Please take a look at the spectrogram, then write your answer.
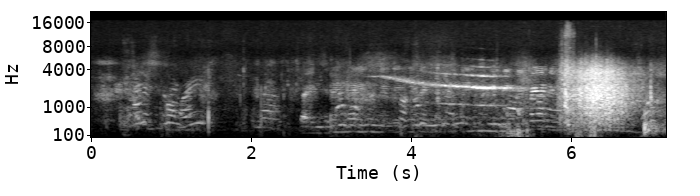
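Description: Fireworks exploding on bonfire night, with distant booms and crackles building toward a louder burst near the end while people talk over them.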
